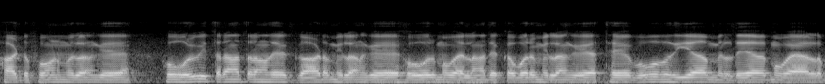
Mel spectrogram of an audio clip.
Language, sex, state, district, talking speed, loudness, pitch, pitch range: Punjabi, male, Punjab, Kapurthala, 150 wpm, -15 LUFS, 110 Hz, 105-110 Hz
